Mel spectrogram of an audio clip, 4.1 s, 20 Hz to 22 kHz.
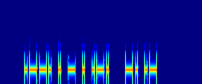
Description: Morse code, heard as a keyed tone, about 25 wpm, 700 Hz. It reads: PETER NA
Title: CWT Exchange 25wpm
